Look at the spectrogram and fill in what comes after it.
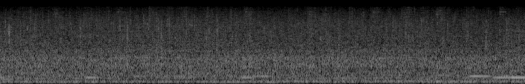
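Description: Steady rain falling, an even patter with no change.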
